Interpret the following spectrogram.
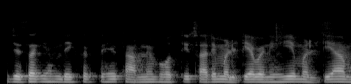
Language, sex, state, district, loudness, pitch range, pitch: Hindi, male, Maharashtra, Pune, -30 LUFS, 115-125 Hz, 120 Hz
